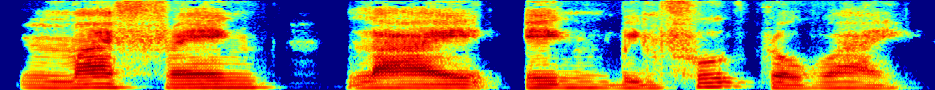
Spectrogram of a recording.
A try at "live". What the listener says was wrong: Okay, so this word is pronounced live. The word you're thinking of is spelled like this. This word is life. This word is live.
